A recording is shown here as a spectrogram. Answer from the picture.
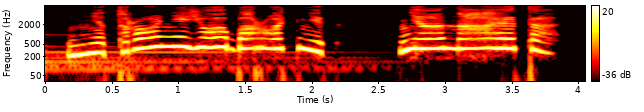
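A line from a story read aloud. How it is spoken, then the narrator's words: Shrill screeching. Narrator (Russian): Котофей заверещал дурным голосом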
